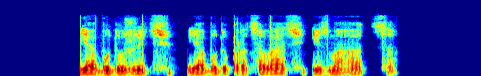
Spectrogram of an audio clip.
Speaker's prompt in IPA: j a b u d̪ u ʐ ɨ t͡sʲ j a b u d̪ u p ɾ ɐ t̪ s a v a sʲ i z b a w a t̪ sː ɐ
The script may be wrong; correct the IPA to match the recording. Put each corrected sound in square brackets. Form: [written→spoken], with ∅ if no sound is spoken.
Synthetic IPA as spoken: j a b u d̪ u ʐ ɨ t͡sʲ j a b u d̪ u p ɾ ɐ t̪ s a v a [sʲ→t͡sʲ] i z [b→m] a [w→ɣ] a t̪ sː ɐ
